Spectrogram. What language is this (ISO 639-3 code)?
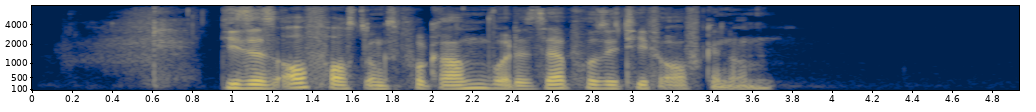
deu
